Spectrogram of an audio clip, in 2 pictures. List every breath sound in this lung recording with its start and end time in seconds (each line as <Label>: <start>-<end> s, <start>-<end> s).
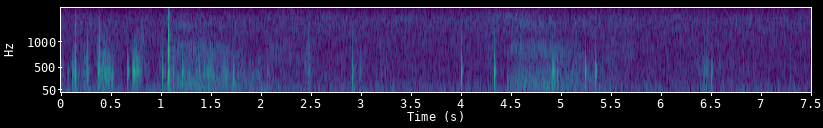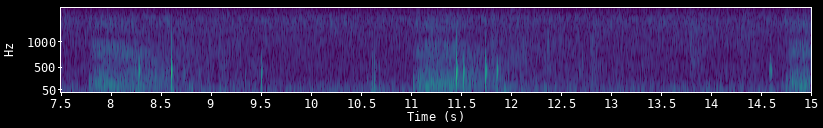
Inhalation: 0.89-2.05 s, 4.31-5.47 s, 7.71-8.99 s, 10.98-12.31 s
Exhalation: 2.07-3.22 s, 5.46-7.23 s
